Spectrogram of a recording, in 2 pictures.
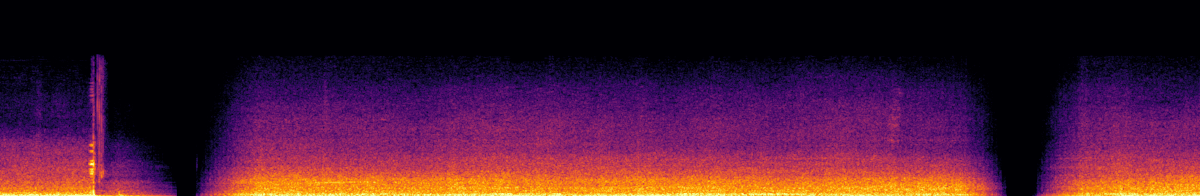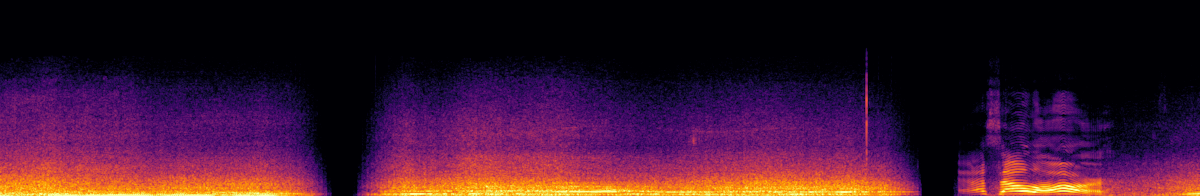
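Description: Sports cars driving past on a city street in three short clips, each with a steady low engine note over tyre and traffic noise, and each cutting off abruptly. One of the cars is a McLaren convertible.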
